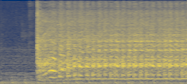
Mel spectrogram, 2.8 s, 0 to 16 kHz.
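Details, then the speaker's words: BMW E36 328i, 2.8 L six-cylinder, abandoned 7 years: starter spins the engine briskly with even compression pulses about four a second but it never fires; crank-no-start. "That was really close again. But no matter how many times I tried, it just didn't want to start. It's good news that the engine's turning over."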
